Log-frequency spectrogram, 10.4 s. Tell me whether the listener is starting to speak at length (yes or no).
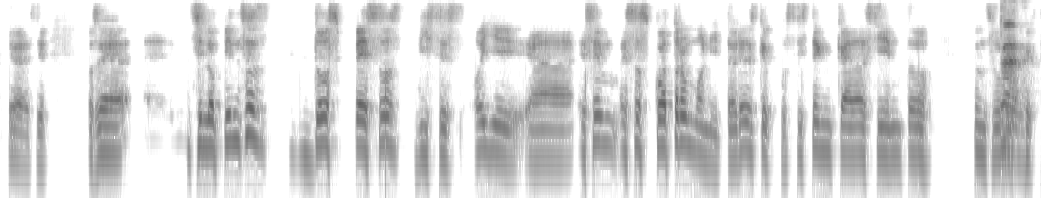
no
